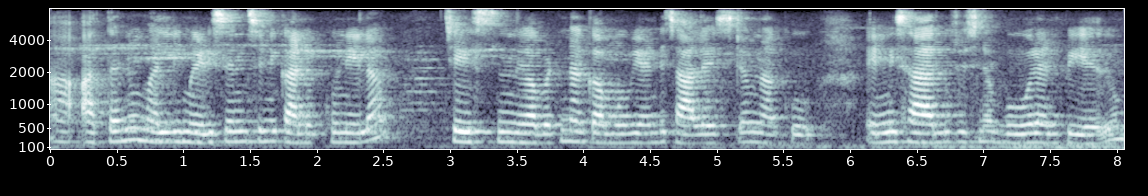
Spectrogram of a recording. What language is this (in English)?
Telugu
